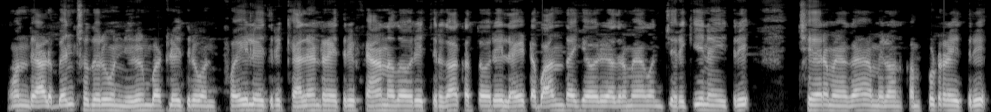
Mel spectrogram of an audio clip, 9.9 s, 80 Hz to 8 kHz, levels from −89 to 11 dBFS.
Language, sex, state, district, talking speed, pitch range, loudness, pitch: Kannada, male, Karnataka, Belgaum, 170 wpm, 125-135 Hz, -13 LUFS, 130 Hz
